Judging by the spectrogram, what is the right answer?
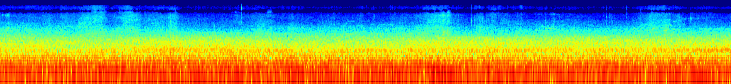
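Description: Steady low rumble of a car heard from inside the cabin, with a faint steady hum.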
